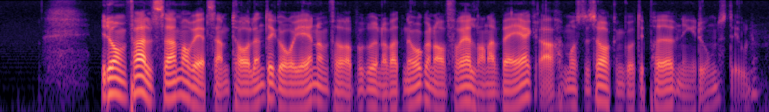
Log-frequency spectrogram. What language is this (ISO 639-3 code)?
swe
